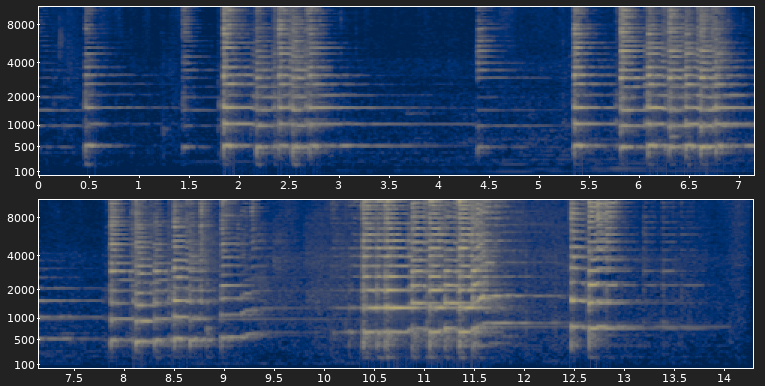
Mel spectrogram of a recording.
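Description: Brazilian bandolim (mandolin) played solo: about six short phrases of plucked notes and chords with brief pauses between them, the notes ringing out, with a run of fast repeated picking early on. It is a demonstration of the instrument's own distinctive tone.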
